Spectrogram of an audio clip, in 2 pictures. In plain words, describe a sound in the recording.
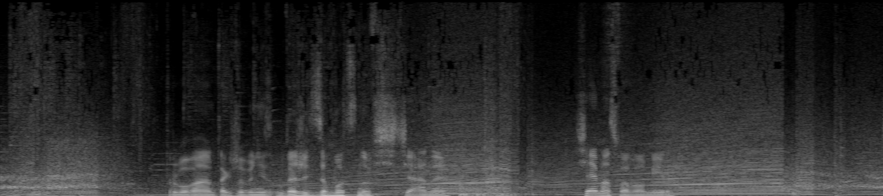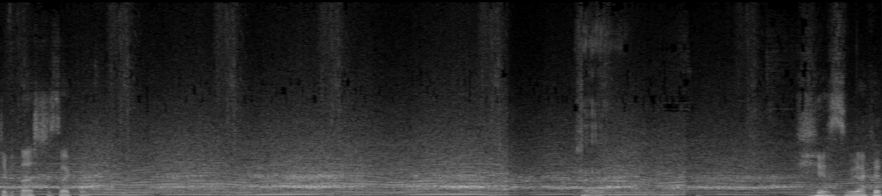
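A car engine roars and revs through gear changes.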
